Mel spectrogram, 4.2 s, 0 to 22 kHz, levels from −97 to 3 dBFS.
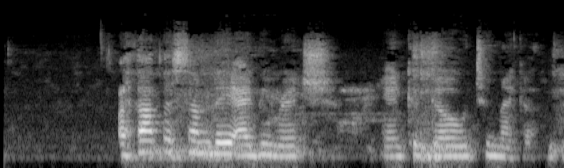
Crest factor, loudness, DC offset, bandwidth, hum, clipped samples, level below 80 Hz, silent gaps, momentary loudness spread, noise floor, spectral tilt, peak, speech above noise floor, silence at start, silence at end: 20 dB; -19 LUFS; under 0.1%; 11 kHz; none; under 0.1%; -62 dBFS; none; 17 LU; -60 dBFS; -3.5 dB/octave; 0 dBFS; 41 dB; 0.9 s; 0 s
